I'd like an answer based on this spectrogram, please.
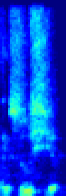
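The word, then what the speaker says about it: ἐξουσία: Now, particularly in this verse, the word power in the Greek that's pronounced exousia.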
